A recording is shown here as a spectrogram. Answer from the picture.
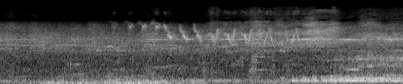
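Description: Small birds chirping in the trees, with a quick run of high, falling notes about a second in. A low rumble builds up near the end.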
